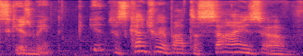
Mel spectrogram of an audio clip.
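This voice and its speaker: A man speaks at a moderate pace with vocal fry. Room echo is audible. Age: 80s+. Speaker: former ambassador and anti-hunger advocate. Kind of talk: interview conversation. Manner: halting, many fillers.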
